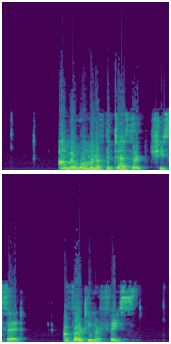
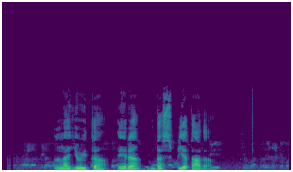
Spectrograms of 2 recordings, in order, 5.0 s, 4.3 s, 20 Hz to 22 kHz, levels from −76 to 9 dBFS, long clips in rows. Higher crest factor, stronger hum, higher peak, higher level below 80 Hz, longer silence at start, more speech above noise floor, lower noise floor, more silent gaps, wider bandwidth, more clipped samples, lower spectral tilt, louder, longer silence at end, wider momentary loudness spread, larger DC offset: second, 10 dB vs 20 dB; neither; about the same, 0 dBFS vs -2 dBFS; first, -46 dBFS vs -66 dBFS; first, 0.85 s vs 0.3 s; first, 33 dB vs 29 dB; second, -41 dBFS vs -48 dBFS; neither; first, 12 kHz vs 10.5 kHz; neither; second, -4.5 dB/octave vs -6 dB/octave; first, -9 LUFS vs -20 LUFS; first, 0.5 s vs 0.05 s; second, 8 LU vs 23 LU; neither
